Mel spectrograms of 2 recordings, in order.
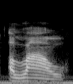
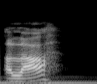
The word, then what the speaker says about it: allow: Next we have the word allow. Instead of Allah, okay, end off this one with an oo sound at the end.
